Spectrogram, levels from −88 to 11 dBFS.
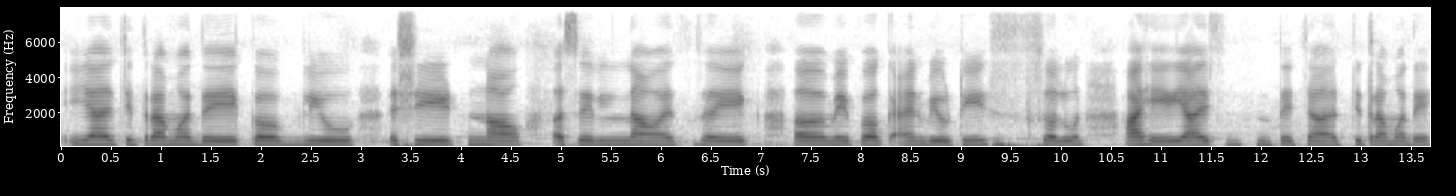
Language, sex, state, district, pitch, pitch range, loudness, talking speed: Marathi, female, Maharashtra, Pune, 210 Hz, 205-215 Hz, -27 LUFS, 85 wpm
